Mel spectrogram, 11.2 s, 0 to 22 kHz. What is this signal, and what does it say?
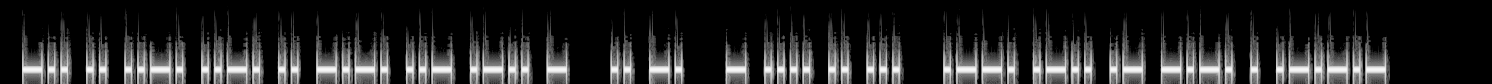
Morse code, heard as a keyed tone, about 25 wpm, 700 Hz. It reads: DIFFICULT IN THIS PLACE.
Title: Sentences from Top 1500 Words 25wpm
